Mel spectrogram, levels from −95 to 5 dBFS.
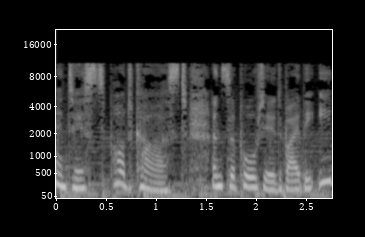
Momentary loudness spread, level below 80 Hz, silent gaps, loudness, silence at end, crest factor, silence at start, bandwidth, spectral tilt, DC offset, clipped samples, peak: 3 LU; -44 dBFS; none; -26 LUFS; 0 s; 12 dB; 0 s; 11 kHz; -4.5 dB/octave; under 0.1%; under 0.1%; -14 dBFS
